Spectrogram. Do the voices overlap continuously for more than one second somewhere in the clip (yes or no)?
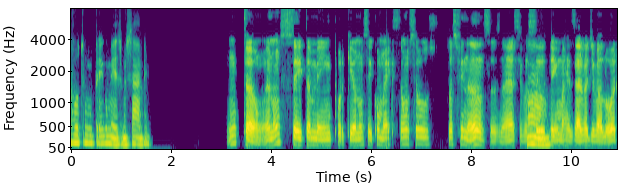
no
